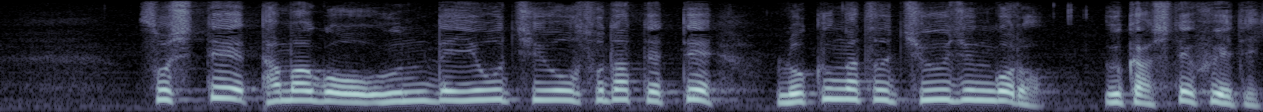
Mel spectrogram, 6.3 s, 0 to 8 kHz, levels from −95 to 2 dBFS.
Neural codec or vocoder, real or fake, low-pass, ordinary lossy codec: none; real; none; none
